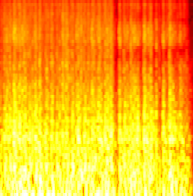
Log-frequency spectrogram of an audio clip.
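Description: Rapid automatic gunfire from a shooting video game, dense and loud bursts crackling almost continuously before cutting off near the end, with no voices over it.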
